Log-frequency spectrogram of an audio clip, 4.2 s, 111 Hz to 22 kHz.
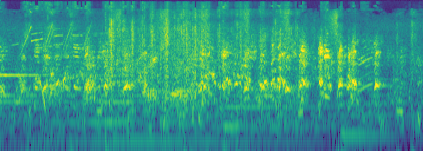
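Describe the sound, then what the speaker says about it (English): Briar hen clucking in the Slime Rancher 2 video game, a run of busy clucks and fowl calls over a dense, steady game soundscape with music-like tones, no talk. "Okay, you have a few more briar hen."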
